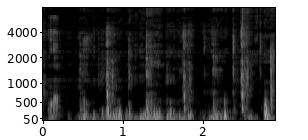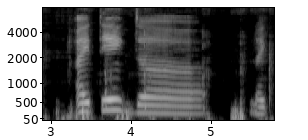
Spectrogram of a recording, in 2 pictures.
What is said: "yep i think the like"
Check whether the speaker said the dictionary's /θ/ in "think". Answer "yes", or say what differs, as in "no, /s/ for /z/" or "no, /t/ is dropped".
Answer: no, /t/ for /θ/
